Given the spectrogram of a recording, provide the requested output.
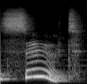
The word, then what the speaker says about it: soot: Okay, now I want you to think about this word in the same way as you think about foot. So we've got that double O, but we don't say foot. Same with look. We've got a double O, but we don't go look.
